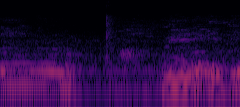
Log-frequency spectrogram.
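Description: An elderly man's voice holding one long, low, drawn-out sung note that ends about three-quarters of a second in. A short click follows about a second in, and his voice starts again near the end.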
